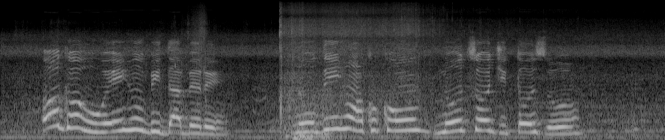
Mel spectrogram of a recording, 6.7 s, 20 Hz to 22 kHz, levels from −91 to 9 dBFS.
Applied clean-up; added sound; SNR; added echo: none; Cricket / Waves, surf; 14 dB; none.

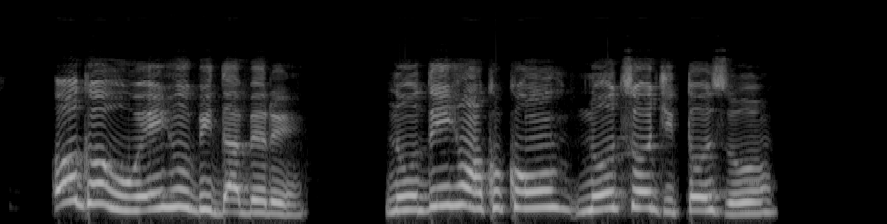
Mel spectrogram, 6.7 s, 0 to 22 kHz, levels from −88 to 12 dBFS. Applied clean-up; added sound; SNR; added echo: none; none; none; none.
